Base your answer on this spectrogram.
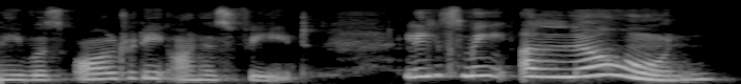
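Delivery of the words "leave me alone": high, loud, drawn-out cry; tearful scream. A narrator's reading. Daughter to her hovering father, screaming through tears. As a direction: scream it slowly to be left alone. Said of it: "I screamed at him through my tears".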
